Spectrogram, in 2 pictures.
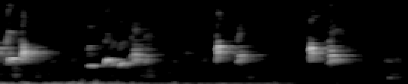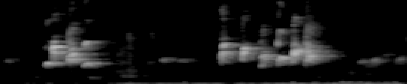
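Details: Goldfinch chicks begging, calls played to stimulate males; clustered high, scratchy chirps in four or five bursts with quiet gaps, a low background murmur between them.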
